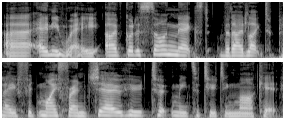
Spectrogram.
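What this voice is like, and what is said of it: Croaky, hoarse voice. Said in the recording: “Croaky ... my voice is paying the price ... I'm hoping it sounds kind of nice, a little bit like Mariella Frostrup maybe, or not.”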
